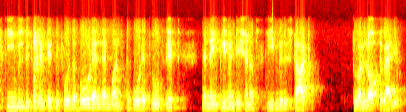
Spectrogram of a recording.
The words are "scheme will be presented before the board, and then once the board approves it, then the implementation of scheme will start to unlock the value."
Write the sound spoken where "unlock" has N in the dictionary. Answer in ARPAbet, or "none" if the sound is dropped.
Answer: N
